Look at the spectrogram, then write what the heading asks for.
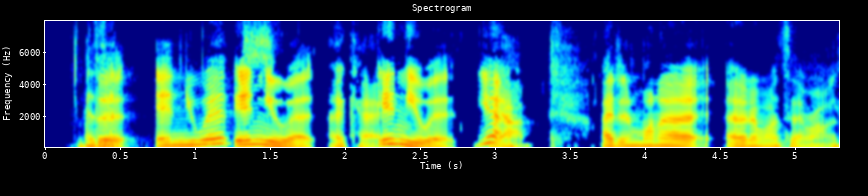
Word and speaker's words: Inuit: me on pronunciation because I don't want to mispronounce this okay um is it Inuit Inuit okay Inuit yeah yeah I didn't want to I didn't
